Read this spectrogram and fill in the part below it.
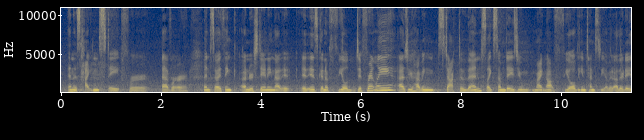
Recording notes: In this live event recording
